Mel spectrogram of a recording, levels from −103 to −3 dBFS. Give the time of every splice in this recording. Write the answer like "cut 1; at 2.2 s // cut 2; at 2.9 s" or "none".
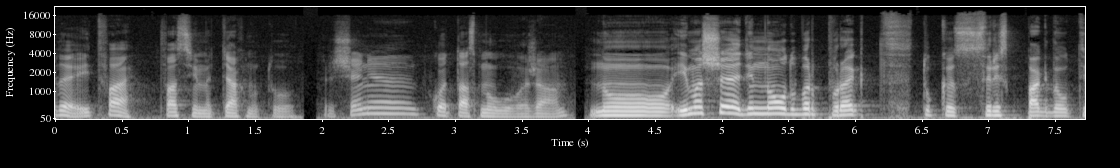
none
